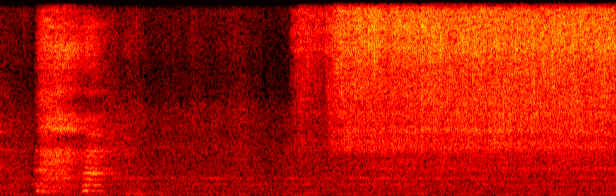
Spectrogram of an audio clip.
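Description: A short, faint knock leads into a steady bright hiss of melted shortening sizzling in a skillet, continuing evenly to the end.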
